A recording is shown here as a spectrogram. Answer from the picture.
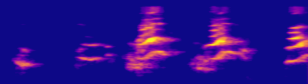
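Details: Young Cavalier King Charles Spaniel puppies, Blenheim litter of six, indoors in their puppy pen: a few squeaky, high-pitched barks, rising and strained, five quick bursts.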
